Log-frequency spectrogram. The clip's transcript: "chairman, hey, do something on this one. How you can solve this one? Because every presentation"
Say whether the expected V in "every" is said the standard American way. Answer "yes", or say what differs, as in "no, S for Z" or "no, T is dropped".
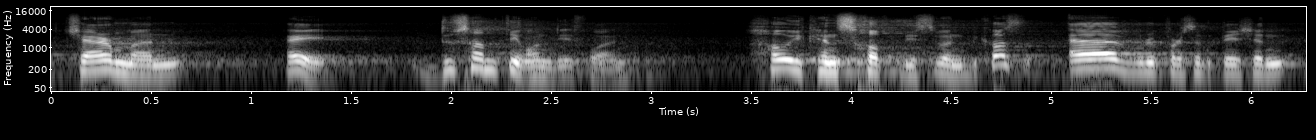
yes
